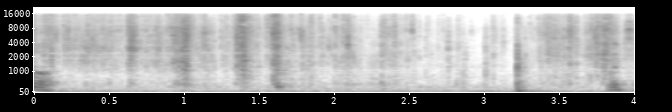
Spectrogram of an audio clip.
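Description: Foil trading-card pack wrappers crinkling and rustling in irregular bursts as packs are handled and opened by hand, with a single light knock a little before the end.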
